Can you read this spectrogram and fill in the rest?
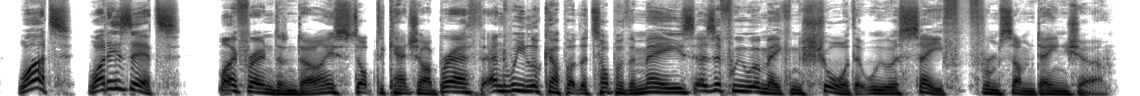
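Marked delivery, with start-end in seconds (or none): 0.1-1.3 high, panicked, freaking out. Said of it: "is freaking out".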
